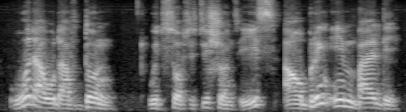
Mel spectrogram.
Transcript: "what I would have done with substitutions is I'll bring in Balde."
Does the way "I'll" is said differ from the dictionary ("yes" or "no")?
yes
